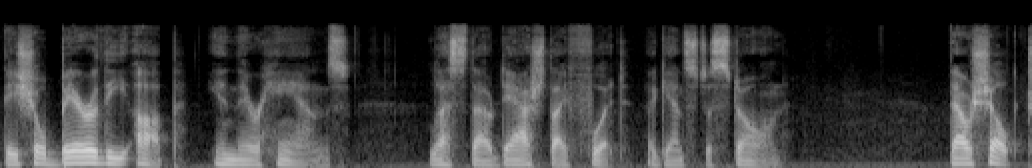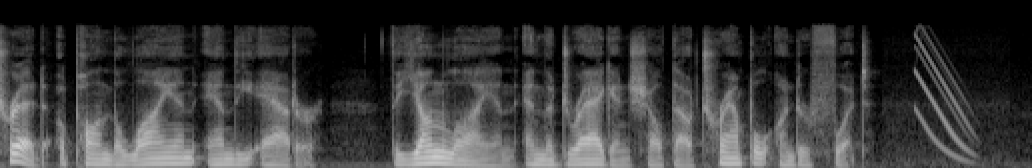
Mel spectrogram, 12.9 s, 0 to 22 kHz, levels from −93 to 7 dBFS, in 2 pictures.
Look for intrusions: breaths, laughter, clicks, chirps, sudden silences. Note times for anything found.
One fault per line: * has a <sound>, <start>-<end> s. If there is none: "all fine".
* has a chirp, 12.2-12.6 s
